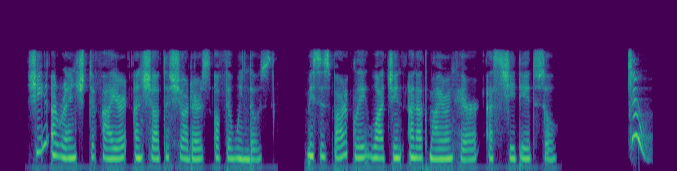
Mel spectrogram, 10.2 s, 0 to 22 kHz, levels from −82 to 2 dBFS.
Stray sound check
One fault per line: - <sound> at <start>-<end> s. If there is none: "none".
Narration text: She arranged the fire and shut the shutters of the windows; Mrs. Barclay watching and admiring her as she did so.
- sneeze at 9.4-9.8 s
